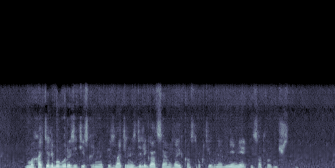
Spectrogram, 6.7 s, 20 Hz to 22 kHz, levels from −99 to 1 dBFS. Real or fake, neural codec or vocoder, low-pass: fake; codec, 24 kHz, 3.1 kbps, DualCodec; 10.8 kHz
